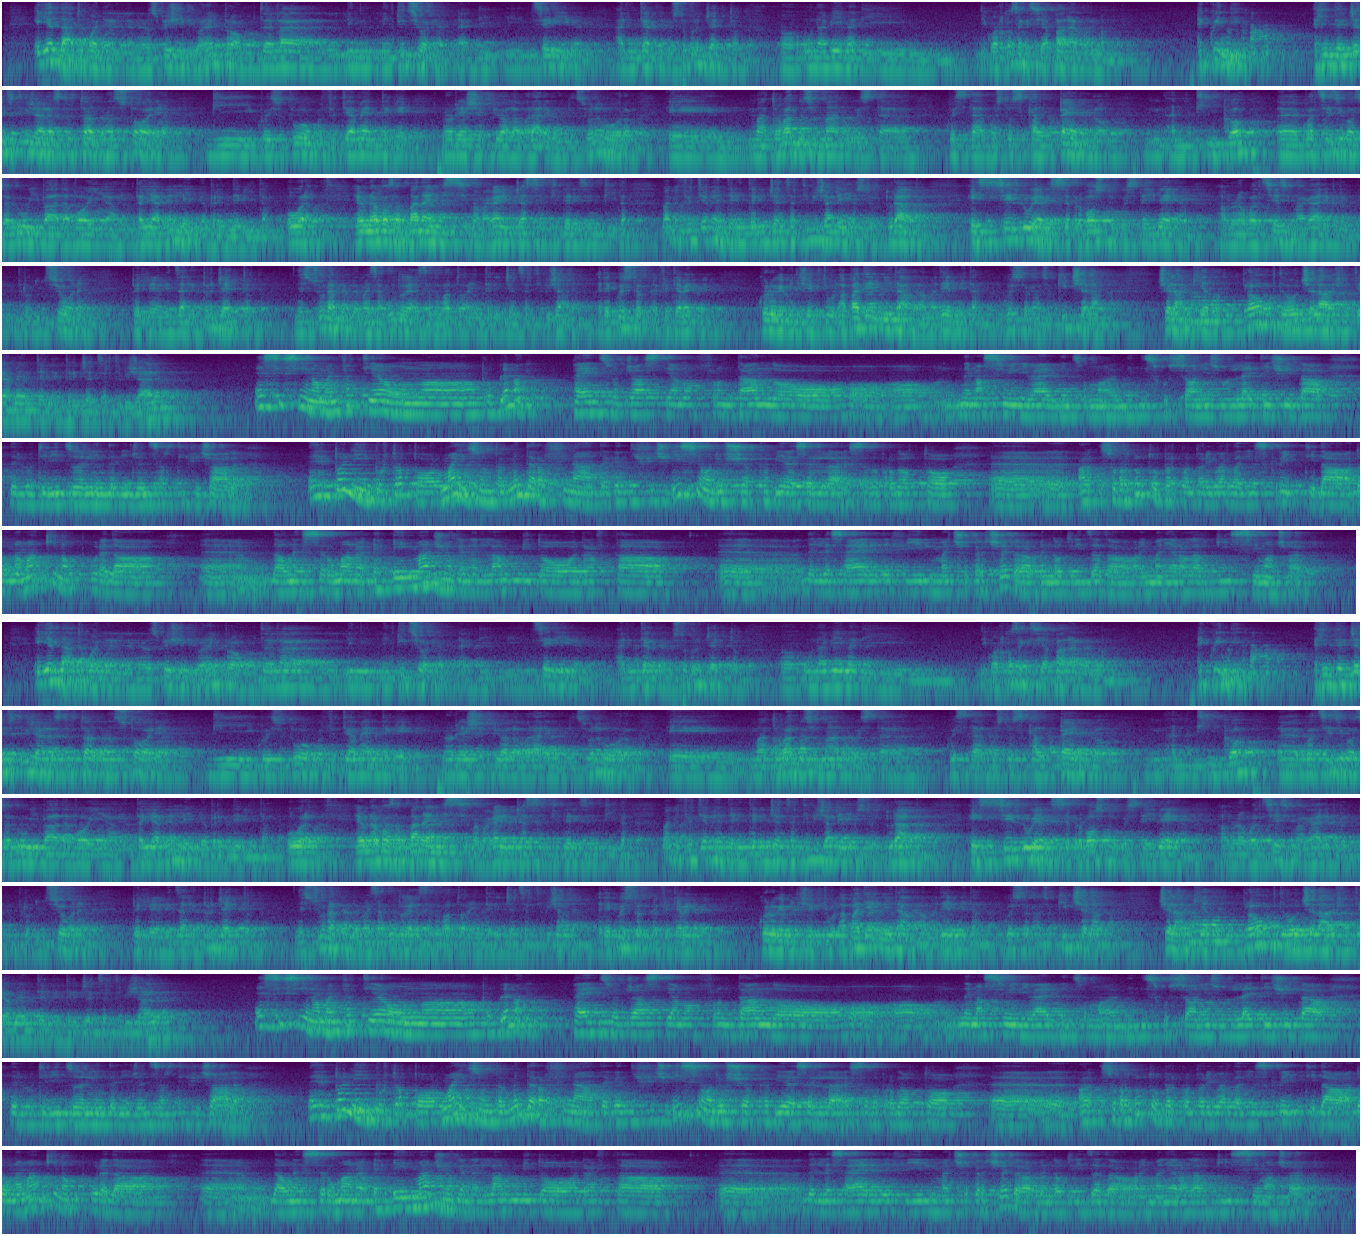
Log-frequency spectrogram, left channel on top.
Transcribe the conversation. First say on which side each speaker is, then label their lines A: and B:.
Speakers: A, on the left; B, on the left.
A: E gli ha dato poi nel- nello specifico, nel prompt, la- l'in- l'intuizione, eh, di inserire all'interno di questo progetto, eh, una vena di, di qualcosa che sia paranormale. E quindi
B: Ok.
A: l'intelligenza artificiale ha strutturato una storia di quest'uomo effettivamente che non riesce più a lavorare con il suo lavoro, e- ma trovandosi in mano questa- questa- questo scalpello mh, antico, eh, qualsiasi cosa lui vada poi a intagliare nel legno prende vita. Ora, è una cosa banalissima, magari già sentita e risentita, ma che effettivamente l'intelligenza artificiale gli ha strutturato. E se lui avesse proposto questa idea a una qualsiasi magari pro- produzione, per realizzare il progetto, nessuno avrebbe mai saputo che era stato fatto dall'intelligenza artificiale. Ed è questo effettivamente quello che mi dicevi tu, la paternità o la maternità, in questo caso, chi ce l'ha? Ce l'ha
B: No,
A: chi ha dato il prompt o ce l'ha effettivamente l'intelligenza artificiale?
B: Eh eh sì, sì, no, ma infatti è un eh, problema che penso già stiano affrontando oh, oh, nei massimi livelli, insomma, di discussioni sull'eticità dell'utilizzo dell'intelligenza artificiale. E poi lì purtroppo ormai sono talmente raffinate che è difficilissimo riuscire a capire se il- è stato prodotto, eh, a- soprattutto per quanto riguarda gli iscritti, da, da una macchina oppure da, eh, da un essere umano. E, e immagino che nell'ambito in realtà eh, delle serie, dei film, eccetera, eccetera, venga utilizzata in maniera larghissima, cioè,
